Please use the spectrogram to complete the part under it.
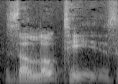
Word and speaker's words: Zelotes: Simon called the Zealot, or Simon Zelotes is how you pronounce it, actually.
